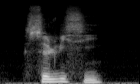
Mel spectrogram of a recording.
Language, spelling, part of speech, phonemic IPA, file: French, celui-ci, pronoun, /sə.lɥi.si/, Fr-celui-ci.ogg
- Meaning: 1. this one 2. the latter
